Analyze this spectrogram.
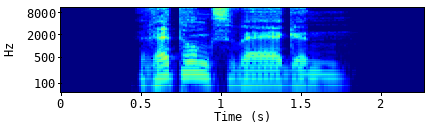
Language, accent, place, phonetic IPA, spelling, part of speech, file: German, Germany, Berlin, [ˈʁɛtʊŋsˌvɛːɡn̩], Rettungswägen, noun, De-Rettungswägen.ogg
- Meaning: plural of Rettungswagen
